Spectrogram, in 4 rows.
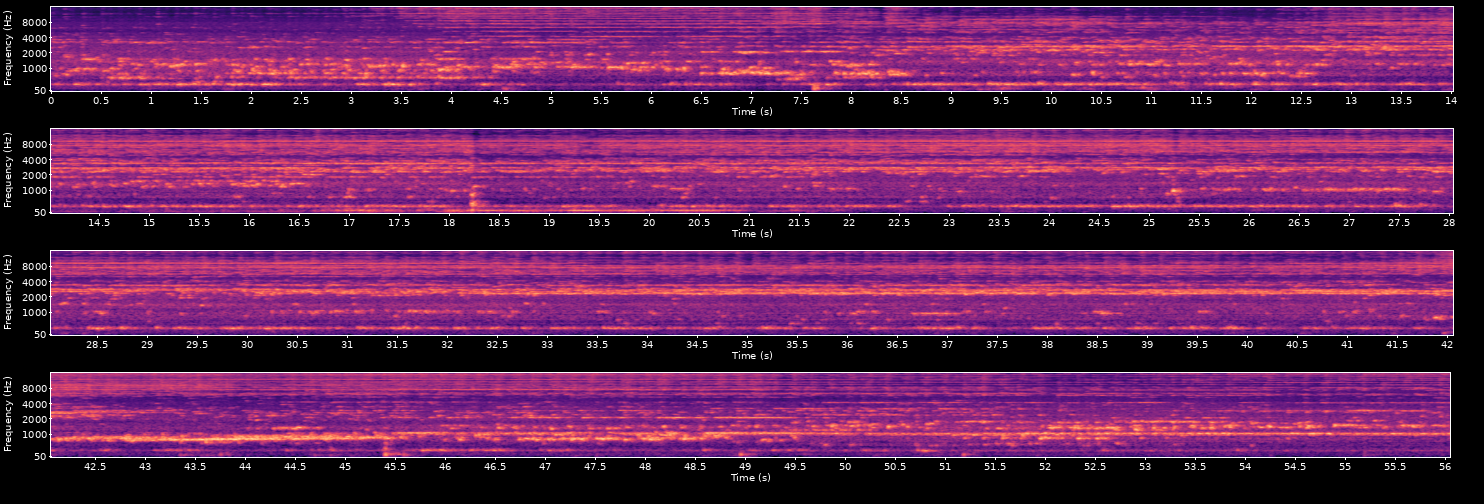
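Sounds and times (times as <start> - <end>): higher saw tone: 14.3 - 22.5, 41.9 - 51.0
band saw cutting wood: 15.4 - 22.2.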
